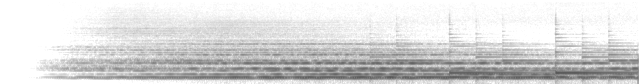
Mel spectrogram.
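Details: Soft ambient synthesizer music swells from silence into sustained chords with a few chiming notes, and no animal sound is present.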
